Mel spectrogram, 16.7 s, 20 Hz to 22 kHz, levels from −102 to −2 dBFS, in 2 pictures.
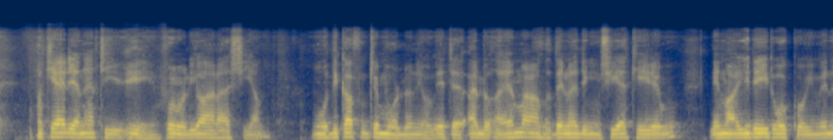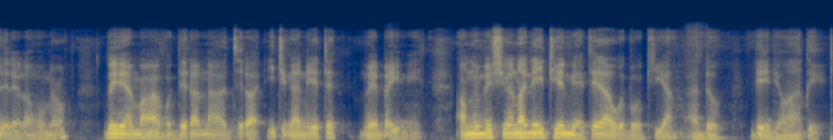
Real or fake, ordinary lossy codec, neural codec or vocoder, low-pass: fake; none; codec, 24 kHz, 0.9 kbps, WavTokenizer, medium music audio release; none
